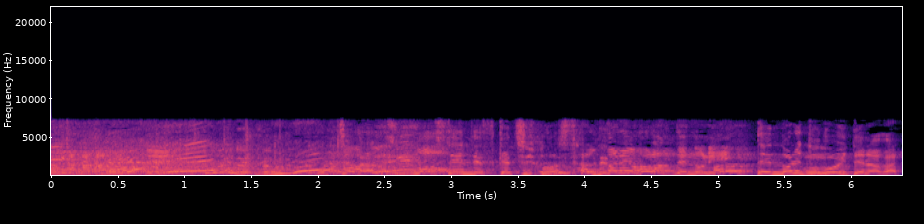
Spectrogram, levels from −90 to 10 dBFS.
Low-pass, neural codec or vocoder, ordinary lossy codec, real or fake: 7.2 kHz; none; none; real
